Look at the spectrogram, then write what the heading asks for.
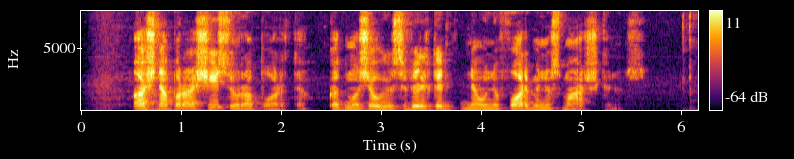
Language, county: Lithuanian, Vilnius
